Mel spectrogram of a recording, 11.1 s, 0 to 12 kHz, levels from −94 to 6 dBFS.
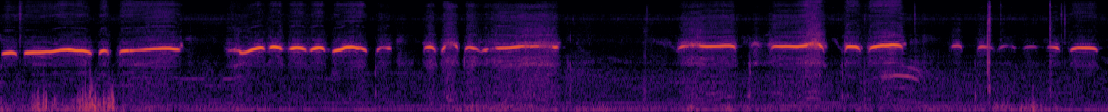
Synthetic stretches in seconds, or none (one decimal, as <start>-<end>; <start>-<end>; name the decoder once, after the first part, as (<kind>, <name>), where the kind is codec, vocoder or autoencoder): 0.0-11.1 (autoencoder, DAC-VAE)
